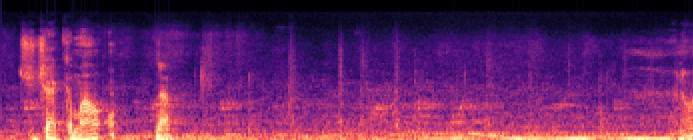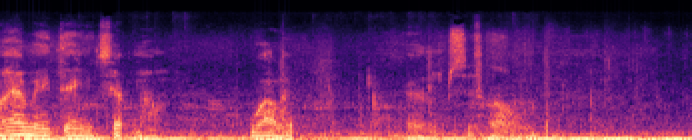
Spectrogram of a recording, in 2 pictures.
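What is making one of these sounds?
Men talk in low voices nearby.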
